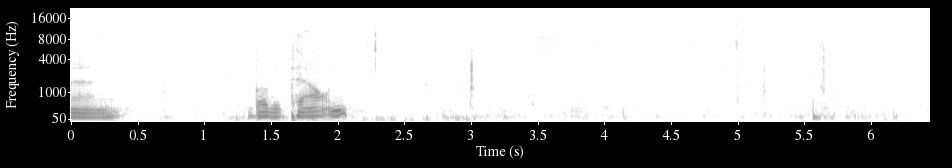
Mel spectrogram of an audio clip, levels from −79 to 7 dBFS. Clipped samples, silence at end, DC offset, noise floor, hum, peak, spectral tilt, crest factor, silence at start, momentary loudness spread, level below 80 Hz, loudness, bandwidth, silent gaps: under 0.1%; 0.25 s; under 0.1%; -74 dBFS; none; -30 dBFS; -6 dB/octave; 22 dB; 0 s; 23 LU; -74 dBFS; -49 LUFS; 16 kHz; none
